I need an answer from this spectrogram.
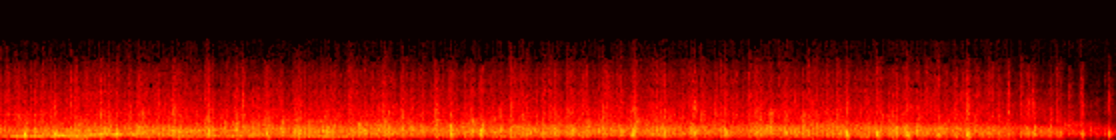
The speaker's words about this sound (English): Please give yourselves and this crew a big round of applause to kick us off.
